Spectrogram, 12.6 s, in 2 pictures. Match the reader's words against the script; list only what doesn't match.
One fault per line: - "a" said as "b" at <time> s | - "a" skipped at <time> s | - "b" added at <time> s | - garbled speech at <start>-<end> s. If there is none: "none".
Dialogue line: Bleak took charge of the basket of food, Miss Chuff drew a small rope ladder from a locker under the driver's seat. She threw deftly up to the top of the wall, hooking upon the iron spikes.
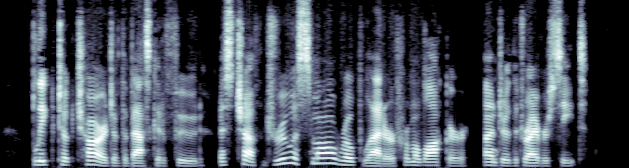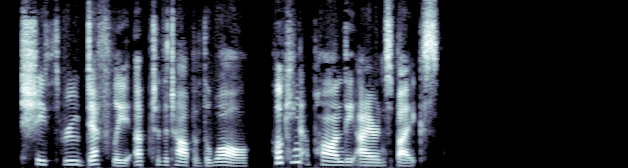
none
